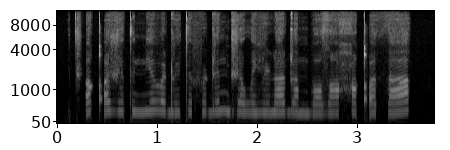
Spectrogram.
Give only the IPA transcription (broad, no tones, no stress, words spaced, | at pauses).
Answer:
t͡ʃʼɐqʼy ʒɪt̪ɪ mʲœ βɐɖytɪ fʏɖɪnd͡ʒɐ wɪvʲaɳaɖa mbœzˤa ħɪqʼy θa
